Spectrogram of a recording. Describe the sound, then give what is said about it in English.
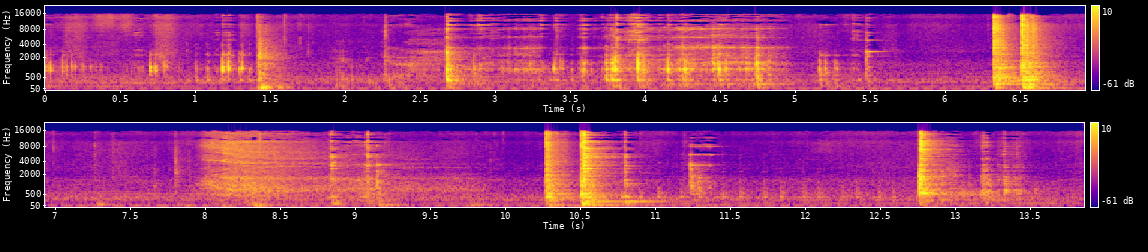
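Ceramic bowls, a mug and a small saucer plate clink and knock together as they are gathered up one-handed before washing, with many scattered sharp clatters over quieter handling noise. “I'm trying to hold these with one hand without dropping them. I need to wash them. It's a couple bowls and a mug and a little saucer plate.”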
